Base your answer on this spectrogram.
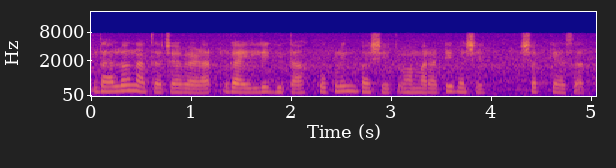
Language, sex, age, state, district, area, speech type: Goan Konkani, female, 30-45, Goa, Quepem, rural, spontaneous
